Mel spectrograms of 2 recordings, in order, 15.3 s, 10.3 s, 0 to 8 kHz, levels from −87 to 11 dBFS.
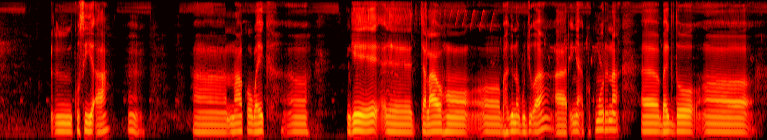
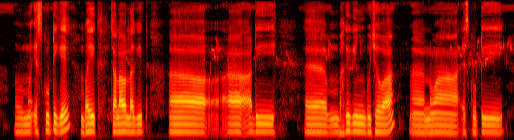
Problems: none marked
